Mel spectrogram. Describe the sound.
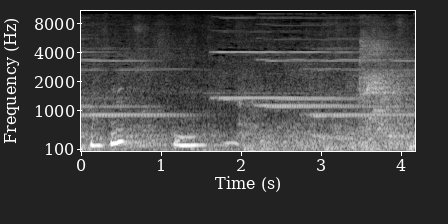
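A Latvian parliament voting bell rings in one steady, continuous electronic tone through the whole stretch, fairly faint, with brief murmured voices near the start, called before a vote on approving a judge of the Riga Regional Court.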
